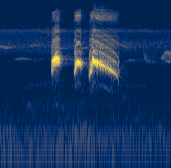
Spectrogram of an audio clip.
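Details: Female red-whiskered bulbul sings to arouse young males: a rapid three-note phrase of two short chirps and a drawn-out, downslurred warble, lasting under a second.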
